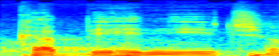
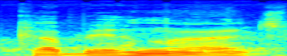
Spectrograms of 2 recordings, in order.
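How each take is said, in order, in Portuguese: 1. A palavra é pronunciada com sons do português brasileiro. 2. A palavra é pronunciada sem sons do português brasileiro. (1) "eu abrasileirei o nome" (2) "ela fala Cabernet"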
